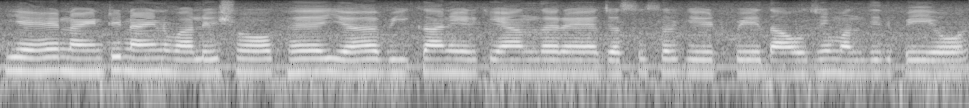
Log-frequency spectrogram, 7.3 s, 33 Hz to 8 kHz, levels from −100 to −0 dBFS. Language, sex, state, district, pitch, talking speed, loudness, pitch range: Hindi, female, Rajasthan, Bikaner, 195 Hz, 155 wpm, -14 LUFS, 190-205 Hz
